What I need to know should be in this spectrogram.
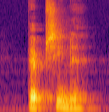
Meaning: pepsin
- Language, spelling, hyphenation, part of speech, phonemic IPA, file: Dutch, pepsine, pep‧si‧ne, noun, /pɛpˈsinə/, Nl-pepsine.ogg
